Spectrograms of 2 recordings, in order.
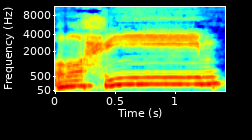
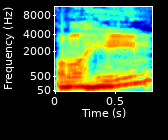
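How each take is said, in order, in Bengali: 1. শেষের h গলা থেকে চেপে উচ্চারিত। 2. শেষের h হালকা, গলায় কোনো চাপ ছাড়া। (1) "শেষে হা রয়েছে, গলায় চাপ দিব।" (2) "রহিম রহিম পড়বো না"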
